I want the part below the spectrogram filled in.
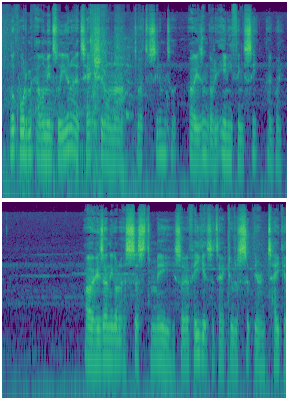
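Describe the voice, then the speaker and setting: With noticeable background noise behind him, a man speaks at a fairly quick pace, his medium pitch showing ordinary variation. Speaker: gaming commentator. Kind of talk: let's play commentary. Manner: loud for him, usually very quiet; stuttering, repeats words.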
